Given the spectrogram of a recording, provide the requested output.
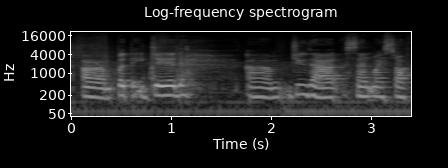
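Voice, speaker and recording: The woman's fairly low voice carries an audible room echo. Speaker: vlogger sharing surrogacy journey. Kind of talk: casual vlog update. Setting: at home on bedroom floor. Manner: fast.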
